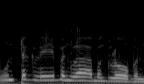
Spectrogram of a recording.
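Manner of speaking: fake Norwegian accent, pitched high. Answering what a norwegian accent sounds like: fake norwegian accent. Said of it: "what the fuck's a Norwegian accent?".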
